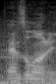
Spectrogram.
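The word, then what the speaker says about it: Anzalone: safety they also got a rookie linebacker Alex and Salone that's how you pronounce it yeah so they've they've got their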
